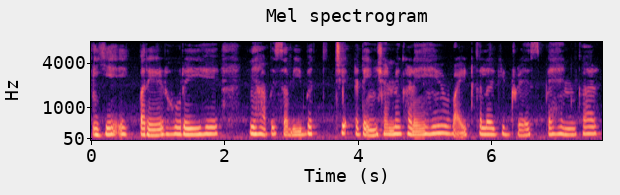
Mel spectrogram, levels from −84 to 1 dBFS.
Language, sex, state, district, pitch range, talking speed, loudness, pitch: Hindi, female, Bihar, Samastipur, 185-205 Hz, 155 wpm, -15 LUFS, 195 Hz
